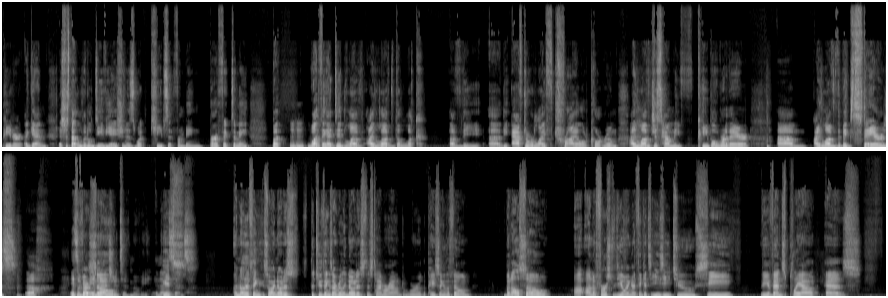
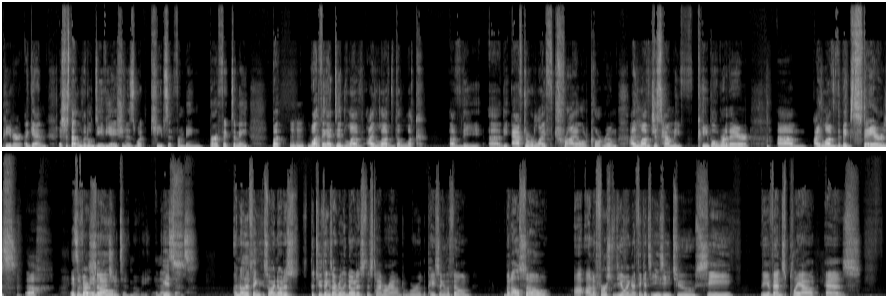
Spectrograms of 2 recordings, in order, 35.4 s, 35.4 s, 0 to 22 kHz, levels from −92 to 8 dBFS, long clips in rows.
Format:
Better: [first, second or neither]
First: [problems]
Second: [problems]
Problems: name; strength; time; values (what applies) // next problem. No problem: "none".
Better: neither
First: none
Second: none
